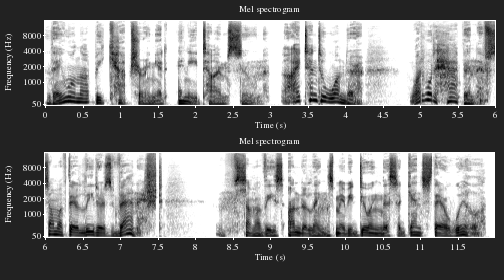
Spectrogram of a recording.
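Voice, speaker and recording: A dutiful, remorseful knight from a fantasy video game. His voice sits on the low side and has a husky grain. He speaks in formal, archaic courtly phrases with solemn sincerity, recorded close and dry. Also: big pitch swings, measured pace, a bit bright, dry recording, heavily acted. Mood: grave, sincere. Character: solemn honourable male former sea knight, remorseful, dutiful. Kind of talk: dramatic scripted game dialogue.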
